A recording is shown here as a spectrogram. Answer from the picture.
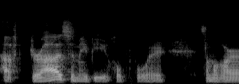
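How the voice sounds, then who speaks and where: A man talks at a fairly quick pace, his pitch making very wide swings. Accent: Spanish. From Peru. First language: Spanish. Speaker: PhD student panelist. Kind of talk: panel discussion. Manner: halting.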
